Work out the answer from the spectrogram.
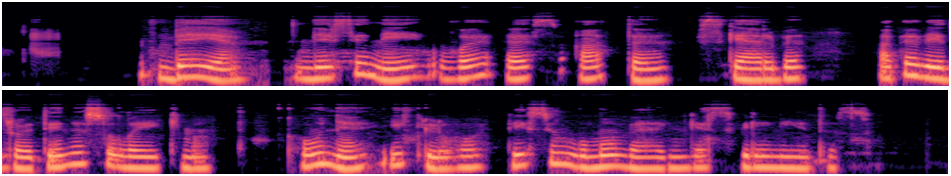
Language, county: Lithuanian, Šiauliai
